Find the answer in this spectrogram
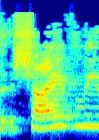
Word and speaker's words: Shively: And it's Shively, like lively.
